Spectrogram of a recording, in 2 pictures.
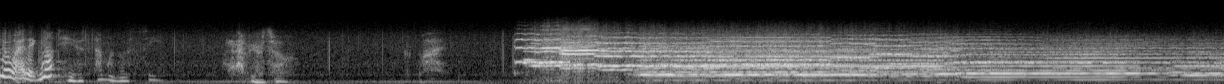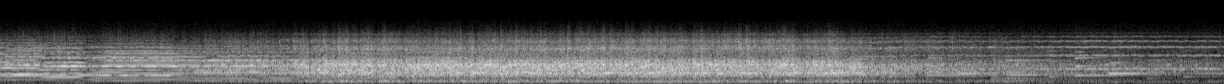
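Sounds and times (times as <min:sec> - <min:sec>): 
speech: 0:00.1 - 0:03.0
train carriages rumbling at a railway station: 0:05.1 - 0:24.4
train whistle at a railway station: 0:05.1 - 0:24.4.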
